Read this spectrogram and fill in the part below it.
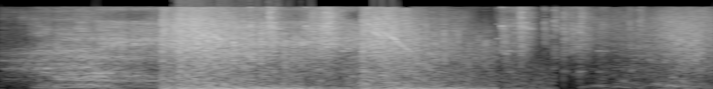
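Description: An explosion booms loudly and rumbles.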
